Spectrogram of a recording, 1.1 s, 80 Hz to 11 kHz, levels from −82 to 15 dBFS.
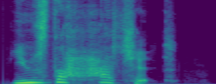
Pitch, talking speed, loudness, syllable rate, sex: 320 Hz, 165 wpm, -17 LUFS, 6.0 syllables/s, female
